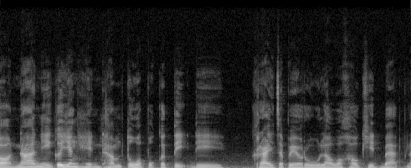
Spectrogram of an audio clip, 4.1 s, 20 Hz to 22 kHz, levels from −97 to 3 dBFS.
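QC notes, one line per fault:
No faults found on listening; nothing to flag.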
